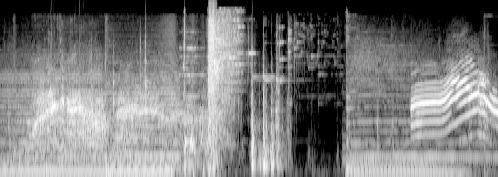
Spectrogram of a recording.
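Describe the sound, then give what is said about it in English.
A decanter stopper flying into a framed photo and smashing it: one sharp, noisy crash with a brief clattering scatter after, set among loud, wavering cat-like meows. “He pulls the stopper out of the decanter. It flies across the room, smashing the photo of him with President W. Bush.”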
